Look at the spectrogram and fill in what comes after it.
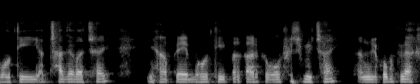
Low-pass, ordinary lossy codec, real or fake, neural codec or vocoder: none; none; fake; codec, 16 kHz, 2 kbps, X-Codec, HuBERT features, trained on general audio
